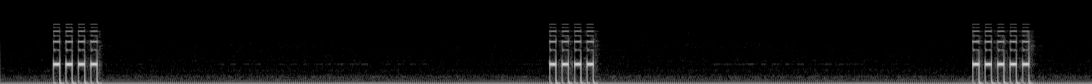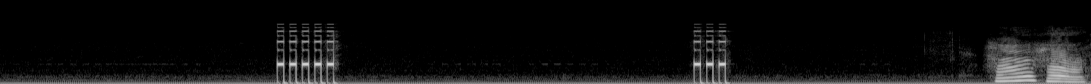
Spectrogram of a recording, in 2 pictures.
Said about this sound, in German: Hier ist T-Gott 1, Kilo November mit einem Morseunterricht, vierte Lektion. Weitere Gruppen.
